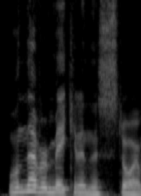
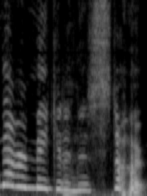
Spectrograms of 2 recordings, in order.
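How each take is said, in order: First: It is said in a toned-down, restrained way. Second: It is said in an exaggerated, overdone way.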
